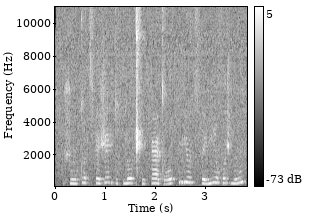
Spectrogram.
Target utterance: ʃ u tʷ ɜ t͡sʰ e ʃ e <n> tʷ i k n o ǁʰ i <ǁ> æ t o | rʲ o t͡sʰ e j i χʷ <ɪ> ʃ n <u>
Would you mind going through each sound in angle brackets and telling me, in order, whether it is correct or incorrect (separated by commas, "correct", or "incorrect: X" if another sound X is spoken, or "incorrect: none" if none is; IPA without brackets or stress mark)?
correct, incorrect: k, incorrect: i, correct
